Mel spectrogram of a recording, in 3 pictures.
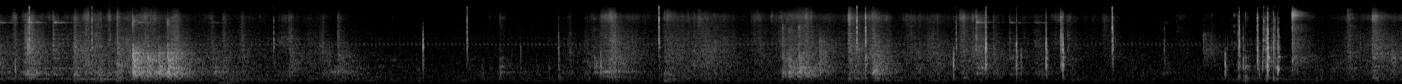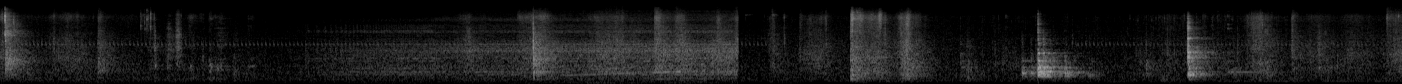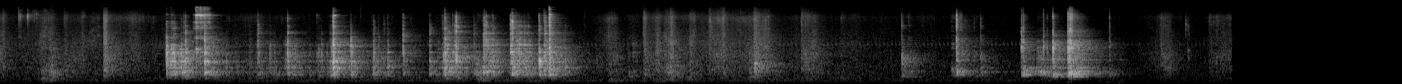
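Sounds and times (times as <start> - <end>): faint steady hum: 0.0 - 40.3.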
